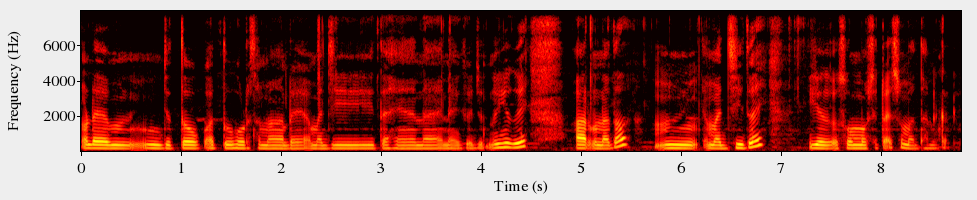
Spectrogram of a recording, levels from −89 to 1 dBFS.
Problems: none marked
